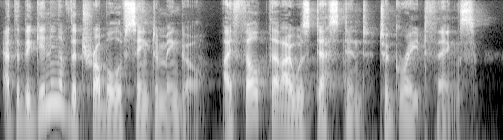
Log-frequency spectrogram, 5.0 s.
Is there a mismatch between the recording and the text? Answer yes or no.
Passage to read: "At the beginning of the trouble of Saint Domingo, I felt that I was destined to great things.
no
